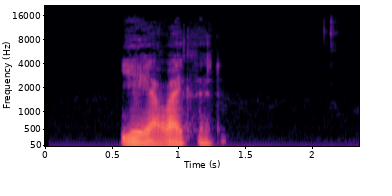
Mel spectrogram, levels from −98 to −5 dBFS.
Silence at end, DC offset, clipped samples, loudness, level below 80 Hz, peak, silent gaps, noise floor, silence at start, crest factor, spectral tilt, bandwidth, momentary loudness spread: 1.1 s; under 0.1%; under 0.1%; -33 LUFS; -62 dBFS; -14 dBFS; none; -77 dBFS; 0.55 s; 22 dB; -8 dB/octave; 14.5 kHz; 16 LU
